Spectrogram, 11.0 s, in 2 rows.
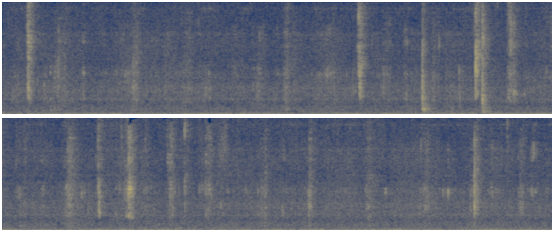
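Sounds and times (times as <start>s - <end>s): crunchy wet chewing: 0.0s - 11.0s.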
